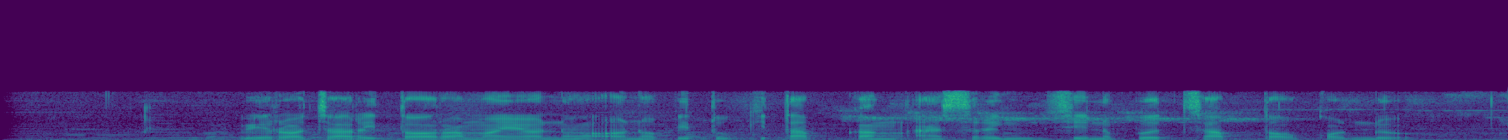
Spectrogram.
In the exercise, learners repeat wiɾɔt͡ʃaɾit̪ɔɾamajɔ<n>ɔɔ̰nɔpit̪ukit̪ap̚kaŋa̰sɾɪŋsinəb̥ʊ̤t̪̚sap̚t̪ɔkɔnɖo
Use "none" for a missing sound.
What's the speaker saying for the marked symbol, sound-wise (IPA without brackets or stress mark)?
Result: n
